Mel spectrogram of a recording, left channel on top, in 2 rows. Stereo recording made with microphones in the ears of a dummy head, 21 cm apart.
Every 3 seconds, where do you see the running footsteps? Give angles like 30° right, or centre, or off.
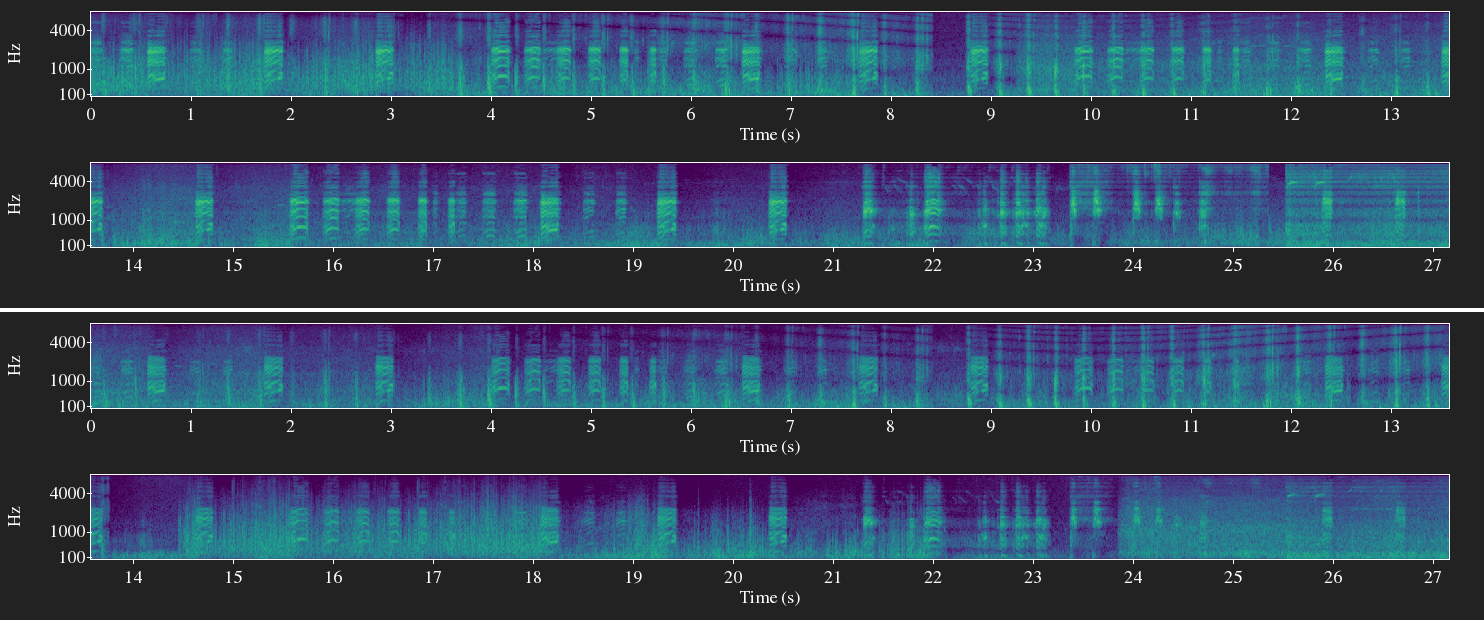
80° left, 70° left, 50° left, 10° right, 60° right, off, off, off, off.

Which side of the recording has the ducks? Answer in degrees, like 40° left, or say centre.
80° left.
